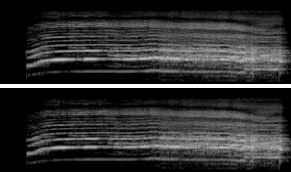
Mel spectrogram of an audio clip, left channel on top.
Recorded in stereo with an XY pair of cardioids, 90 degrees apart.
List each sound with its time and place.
0.3 s a shout: 60° left, 1.5 m; by 2.8 s 20° right, 0.5 m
